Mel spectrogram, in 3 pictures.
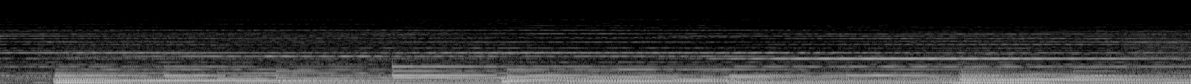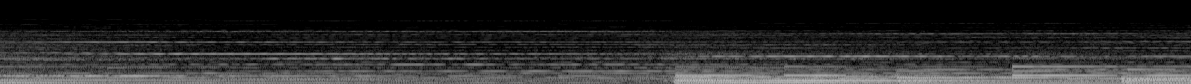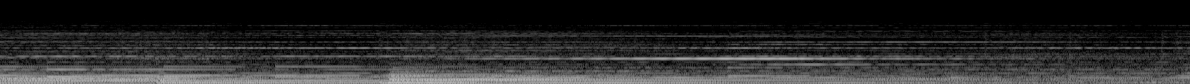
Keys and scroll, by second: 0.2 h, 1.8 r, 3.1 3, 3.6 s, 3.6 x, 4.6 ctrl+z, 5.7 3, 6.4 s, 6.5 z, 7.3 Tab, 20.7 3, 21.8 Tab, 27.9 Tab, 29.1 3, 32.0 Tab.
